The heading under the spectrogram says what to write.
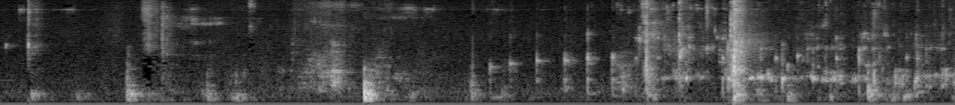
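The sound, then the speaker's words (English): Liquid splashes and gurgles as a drink is poured into a glass for a toast, with a few clinks and a pitch that rises as the glass fills, ending in a louder splash. “Ooh, I love the sound of that pouring.”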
